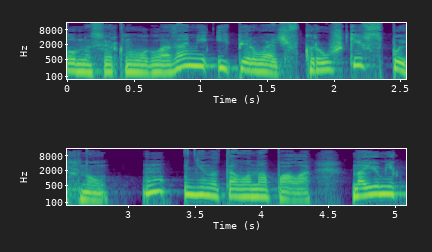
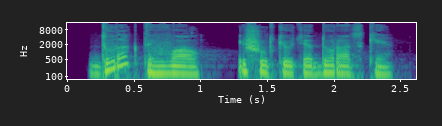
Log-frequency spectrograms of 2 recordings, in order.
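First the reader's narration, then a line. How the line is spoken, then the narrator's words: Calm. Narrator (Russian): спокойно сказал я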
